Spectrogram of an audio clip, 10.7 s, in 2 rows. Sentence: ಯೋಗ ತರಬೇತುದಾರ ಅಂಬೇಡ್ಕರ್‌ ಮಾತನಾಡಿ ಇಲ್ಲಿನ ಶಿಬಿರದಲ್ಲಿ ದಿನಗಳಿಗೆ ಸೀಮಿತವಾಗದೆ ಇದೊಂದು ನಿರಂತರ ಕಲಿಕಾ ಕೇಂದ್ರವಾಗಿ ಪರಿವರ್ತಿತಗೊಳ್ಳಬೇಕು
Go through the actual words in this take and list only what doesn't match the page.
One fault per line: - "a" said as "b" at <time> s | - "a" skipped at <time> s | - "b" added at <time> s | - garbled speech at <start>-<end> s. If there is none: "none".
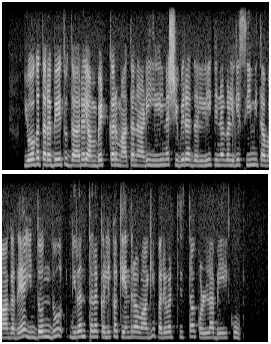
none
